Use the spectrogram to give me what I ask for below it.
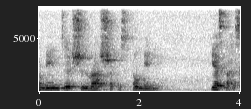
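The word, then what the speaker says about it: пельмени: So instead of pelmeni, we say pelmeni, pelmeni. So you make this letter L soft by placing the soft letter after the letter L.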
